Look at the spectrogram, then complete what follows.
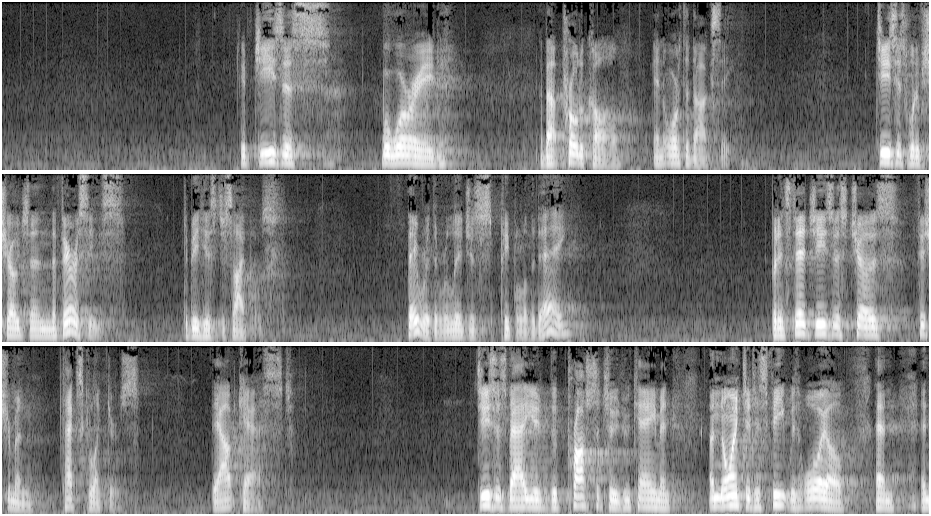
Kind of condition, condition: setting, large echoing room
